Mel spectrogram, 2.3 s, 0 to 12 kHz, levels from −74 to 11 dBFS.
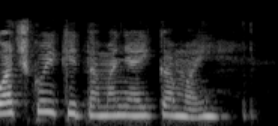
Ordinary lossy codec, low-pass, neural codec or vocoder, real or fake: AAC, 32 kbps; 7.2 kHz; none; real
